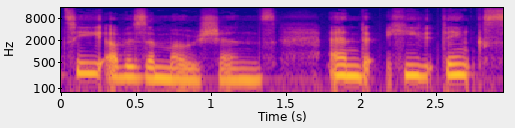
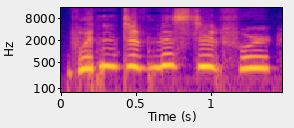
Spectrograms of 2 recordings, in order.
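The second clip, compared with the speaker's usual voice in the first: put-on high, loud boyish voice; eager boy, cut off; Midoriya voice; 12 semitones higher, 7 dB louder than usual. A narrator's reading.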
